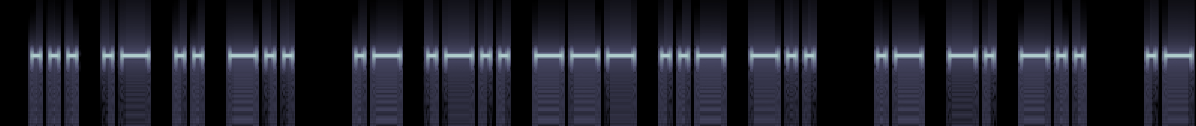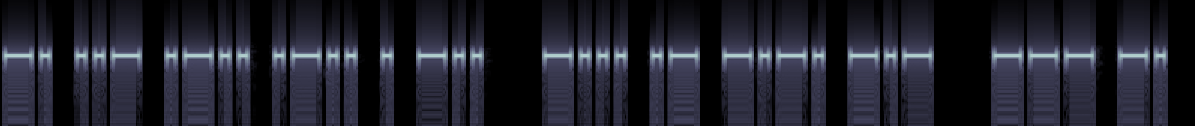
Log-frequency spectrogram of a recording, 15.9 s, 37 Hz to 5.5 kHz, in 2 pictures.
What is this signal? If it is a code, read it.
Morse code, heard as a keyed tone, about 20 wpm, 600 Hz. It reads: SAID ALOUD AND PULLED BACK ON
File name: the old man and the sea / the old man and the sea part 1 20wpm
